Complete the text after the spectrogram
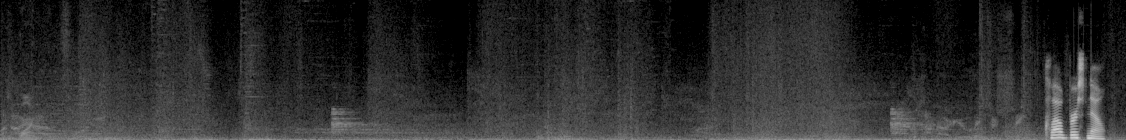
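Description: Magic spells whoosh and crackle in a fiery battle.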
